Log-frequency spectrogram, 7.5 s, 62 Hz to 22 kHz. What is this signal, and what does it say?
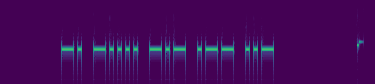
Morse code, heard as a keyed tone, about 15 wpm, 700 Hz. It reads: N6KWU
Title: USA Call Signs - 5 Characters - 3x Character Spacing - 15wpm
